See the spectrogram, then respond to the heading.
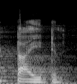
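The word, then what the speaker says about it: tight: टी आई जी एस टी तो टी आई से पढ़ेंगे बच्चों। टाई और जी एच टी से पढ़ा जाएगा ट। लिखा है टाइट।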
